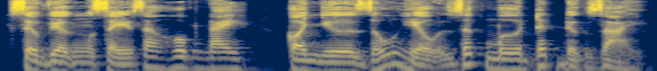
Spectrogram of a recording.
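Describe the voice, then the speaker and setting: A man's voice: on the low side, big pitch swings, moderate pace. A man telling a ghost story as scripted narration, in a dramatic storytelling manner. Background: soft background music.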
